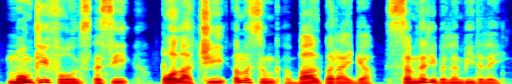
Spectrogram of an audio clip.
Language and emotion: Manipuri, neutral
